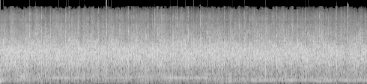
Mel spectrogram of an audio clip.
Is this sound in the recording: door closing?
no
